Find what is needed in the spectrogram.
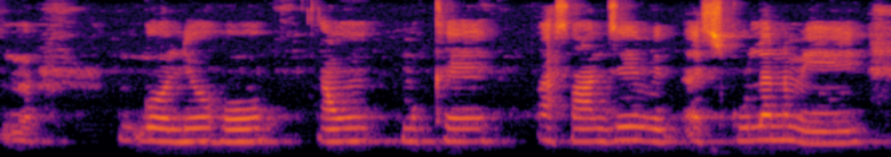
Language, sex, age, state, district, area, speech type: Sindhi, female, 18-30, Rajasthan, Ajmer, urban, spontaneous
